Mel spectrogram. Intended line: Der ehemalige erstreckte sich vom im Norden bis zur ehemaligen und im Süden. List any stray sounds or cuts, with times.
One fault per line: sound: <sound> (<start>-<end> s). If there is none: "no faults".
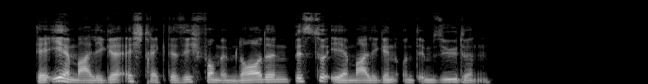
no faults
